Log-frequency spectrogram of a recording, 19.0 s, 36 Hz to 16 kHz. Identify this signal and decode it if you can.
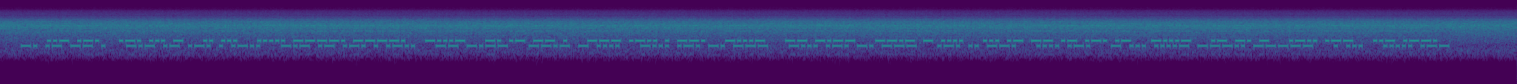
Morse code, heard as two keyed tones, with radio static. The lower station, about 31 wpm, 570 Hz: NAME KAREL KAREL MY QTH BRNO BRNO RIG HR TS480 ES 5W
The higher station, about 32 wpm, 830 Hz: UR RST IS 599 <BT> NAME OLEG <BT> MY QTH SAMARA <BT> ANT LW UP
